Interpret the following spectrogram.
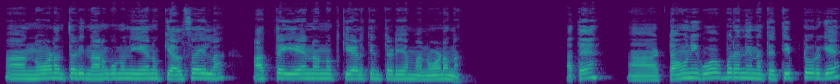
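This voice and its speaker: A woman's voice: fairly low pitch, fairly even intonation, darkish tone, natural voice. A woman voicing a practical young daughter-in-law in a village cartoon, with a matter-of-fact manner. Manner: matter-of-fact, listing, drawn-out fillers. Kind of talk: cartoon voice acting.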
